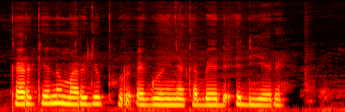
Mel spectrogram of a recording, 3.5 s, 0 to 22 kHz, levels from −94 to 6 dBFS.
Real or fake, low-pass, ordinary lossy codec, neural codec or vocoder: real; none; none; none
